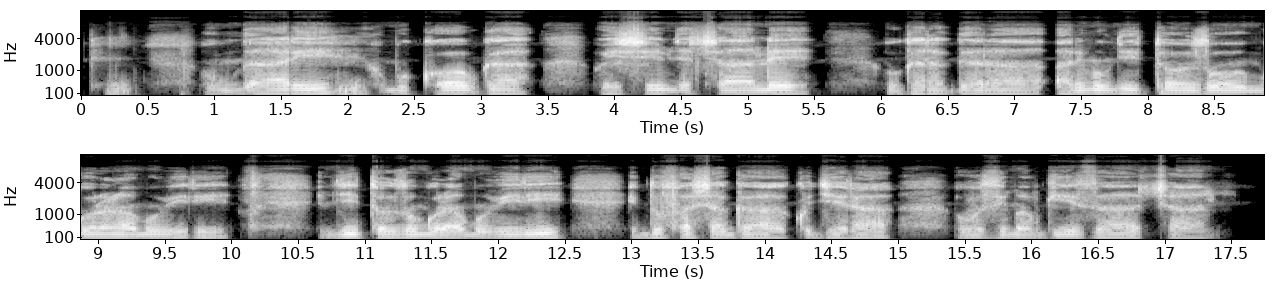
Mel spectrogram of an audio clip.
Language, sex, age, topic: Kinyarwanda, male, 25-35, government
